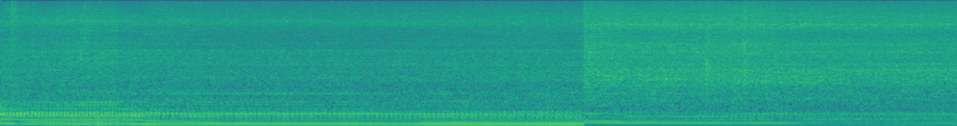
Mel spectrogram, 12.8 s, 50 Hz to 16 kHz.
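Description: BMW 440i's B58 3.0-litre turbocharged straight-six, just started and idling from the exhaust. The idle is raised at first and settles lower about two seconds in. About eight seconds in the sound changes abruptly and the idle carries on quieter.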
